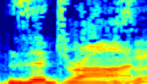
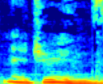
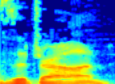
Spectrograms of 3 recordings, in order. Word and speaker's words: Zadran: Zadran. Zadran. Zadran. Why did I put Nadrin? Zadran.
